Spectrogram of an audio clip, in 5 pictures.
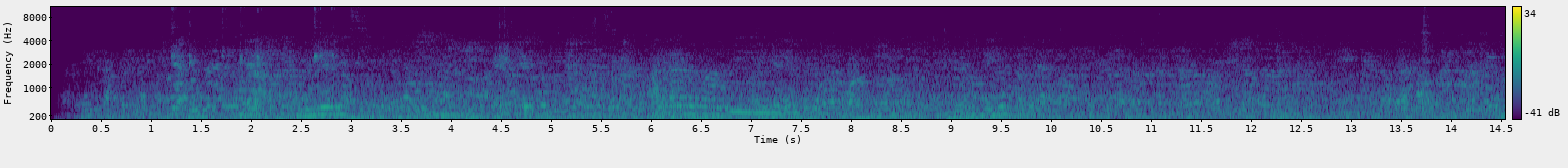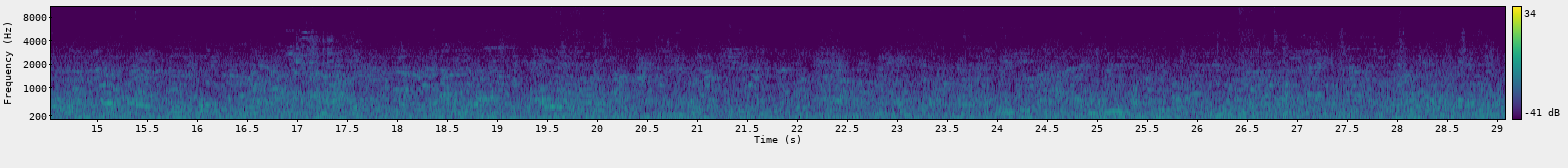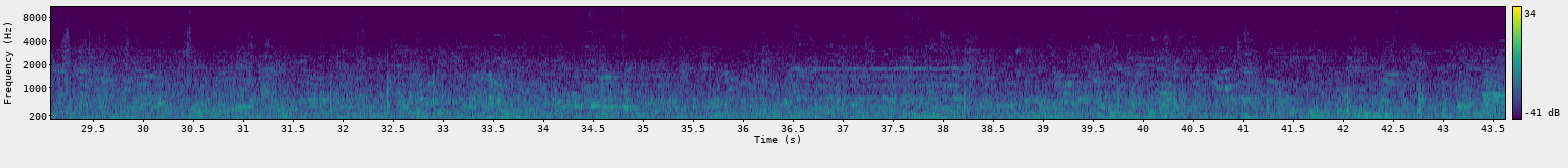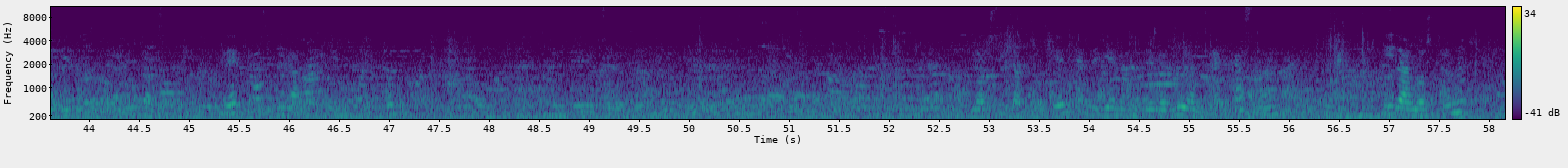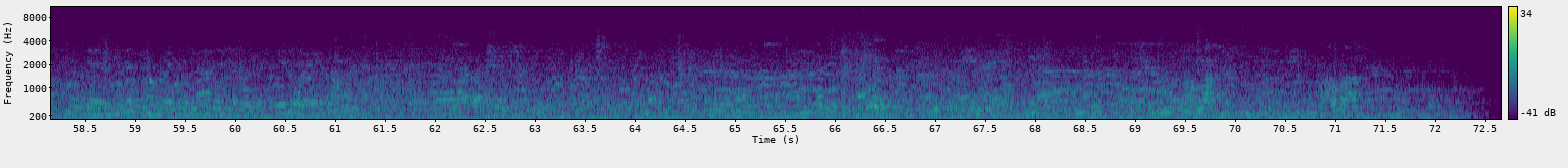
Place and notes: {
  "title": "Centro Histórico, Málaga, Prowincja Malaga, Hiszpania - Malaga Sub",
  "date": "2014-10-19 16:29:00",
  "description": "Recorded while standing in front of a Subway bar. Recorded with Zoom H2n.",
  "latitude": "36.72",
  "longitude": "-4.42",
  "altitude": "18",
  "timezone": "Europe/Madrid"
}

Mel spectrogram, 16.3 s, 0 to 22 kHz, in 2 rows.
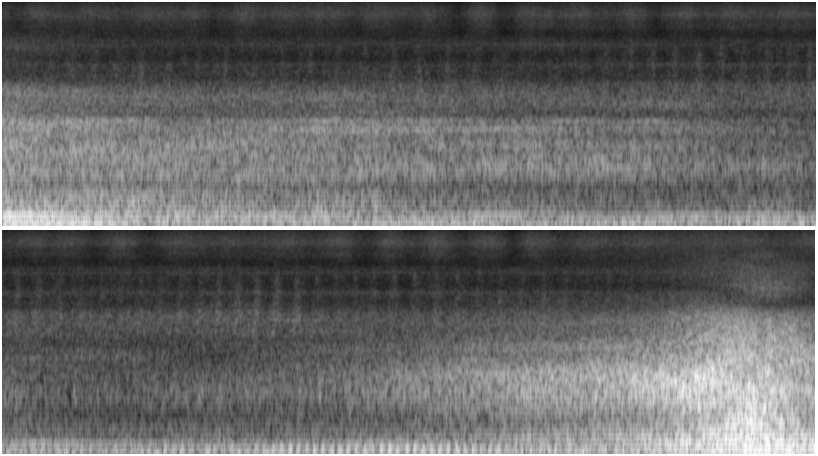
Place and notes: {
  "title": "內山公路, Sanxia Dist., New Taipei City - Bird and traffic sound",
  "date": "2017-08-14 10:37:00",
  "description": "highway, Bird and traffic sound",
  "latitude": "24.89",
  "longitude": "121.34",
  "altitude": "118",
  "timezone": "Asia/Taipei"
}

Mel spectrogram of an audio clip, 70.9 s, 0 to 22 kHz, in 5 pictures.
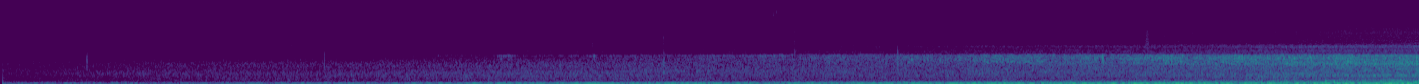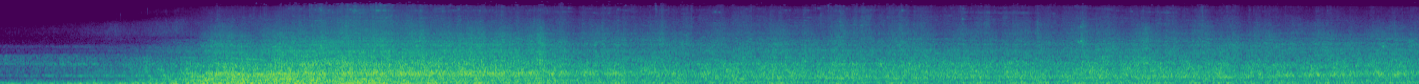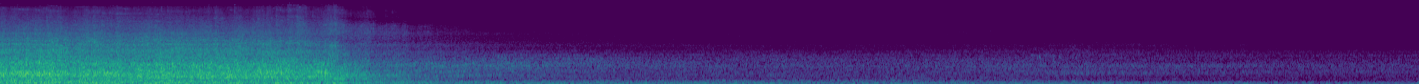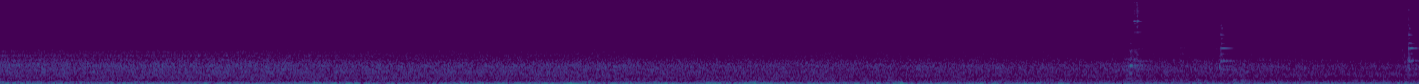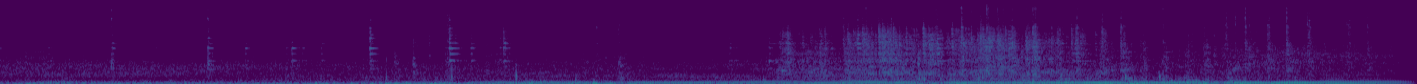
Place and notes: {
  "title": "uhyst, bautzener str, railway crossing",
  "date": "2009-09-15 09:14:00",
  "description": "a railway crossing a small street. a train passing by in fst speed. the opening of the gates.\nsoundmap d - social ambiences and topographic fiedl recordings",
  "latitude": "51.36",
  "longitude": "14.51",
  "altitude": "131",
  "timezone": "Europe/Berlin"
}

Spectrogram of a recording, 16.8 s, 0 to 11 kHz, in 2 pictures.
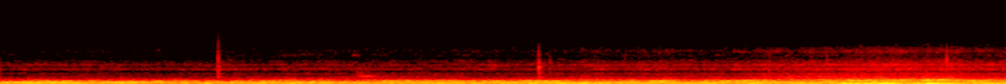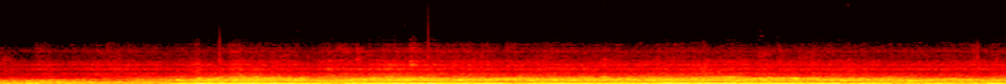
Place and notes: {
  "title": "Spittal of Glenshee, Blairgowrie, UK - the wind and the rain",
  "date": "2022-06-11 13:12:00",
  "latitude": "56.81",
  "longitude": "-3.46",
  "altitude": "338",
  "timezone": "Europe/London"
}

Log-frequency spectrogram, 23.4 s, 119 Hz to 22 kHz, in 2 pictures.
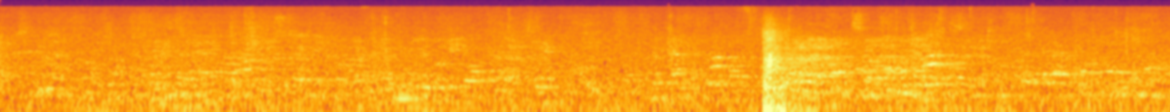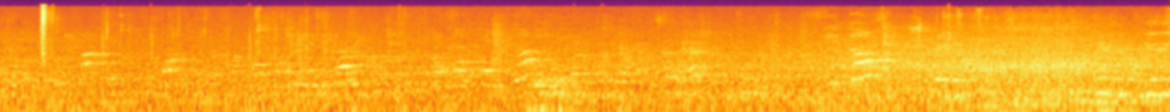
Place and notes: {
  "title": "Rue de Béarn, Paris, France - AMB PARIS EVENING RUE DE BÉARN MS SCHOEPS MATRICED",
  "date": "2022-02-22 19:12:00",
  "description": "This is a recording of the Rue de Béarn during evening near the famous 'Place des Vosges' located in the 3th district in Paris. I used Schoeps MS microphones (CMC5 - MK4 - MK8) and a Sound Devices Mixpre6.",
  "latitude": "48.86",
  "longitude": "2.37",
  "altitude": "45",
  "timezone": "Europe/Paris"
}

